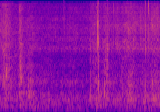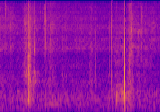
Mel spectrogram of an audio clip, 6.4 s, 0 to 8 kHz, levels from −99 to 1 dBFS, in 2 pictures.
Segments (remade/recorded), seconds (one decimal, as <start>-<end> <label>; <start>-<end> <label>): 0.0-0.6 recorded; 0.6-6.4 remade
